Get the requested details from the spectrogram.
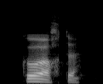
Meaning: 1. cohort 2. cohort, a division of the Roman legion 3. age group, age bracket
- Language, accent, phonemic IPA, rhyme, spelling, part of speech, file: French, France, /kɔ.ɔʁt/, -ɔʁt, cohorte, noun, LL-Q150 (fra)-cohorte.wav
